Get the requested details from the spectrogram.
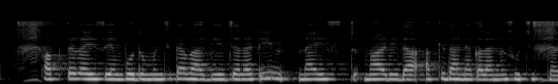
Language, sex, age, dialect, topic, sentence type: Kannada, female, 18-24, Coastal/Dakshin, agriculture, statement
